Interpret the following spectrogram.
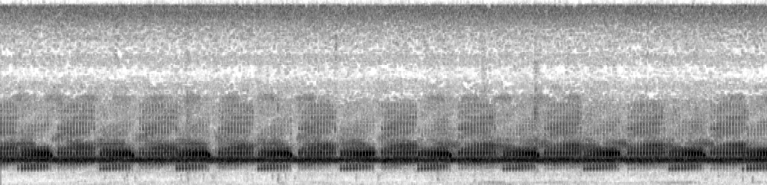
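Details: Many frogs croak together beside a house when the rains first come, pulsing buzzy calls in an even, rolling beat about once a second, with faint low rustling beneath the chorus.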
